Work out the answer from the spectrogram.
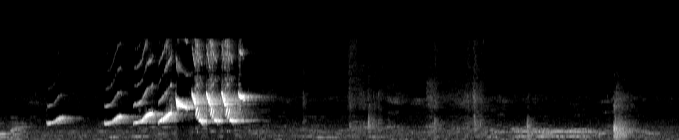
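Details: Rusty-collared seedeater singing a short burst: high whistled up-slurred notes building into a fast buzzy trill, then quiet with faint background chatter and a brief sharp noise near the end.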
